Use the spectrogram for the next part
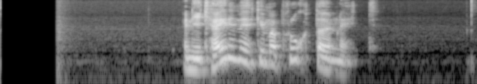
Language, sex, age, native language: Icelandic, male, 30-39, Icelandic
